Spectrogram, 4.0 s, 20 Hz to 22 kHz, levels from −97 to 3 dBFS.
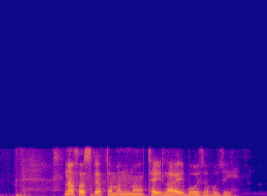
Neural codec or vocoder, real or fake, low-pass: codec, 16 kHz, 0.8 kbps, ZipCodec; fake; 5.4 kHz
